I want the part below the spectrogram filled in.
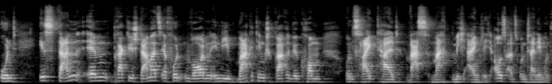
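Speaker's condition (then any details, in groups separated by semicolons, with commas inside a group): No condition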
